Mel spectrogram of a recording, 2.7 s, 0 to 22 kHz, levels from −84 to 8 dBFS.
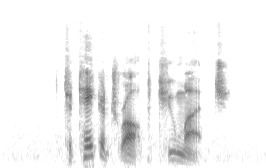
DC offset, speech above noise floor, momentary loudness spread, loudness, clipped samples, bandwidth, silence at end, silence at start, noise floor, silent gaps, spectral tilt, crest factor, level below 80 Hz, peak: under 0.1%; 38 dB; 11 LU; -35 LUFS; under 0.1%; 14 kHz; 0.4 s; 0.65 s; -74 dBFS; none; -2.5 dB/octave; 26 dB; -84 dBFS; -12 dBFS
